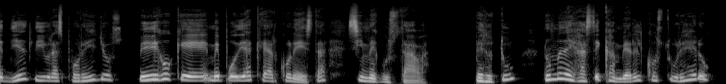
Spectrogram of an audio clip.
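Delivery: put-on little girl protesting. A narrator's reading. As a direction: plead with mum in a girl's voice. Narrator voices child Elsie.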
